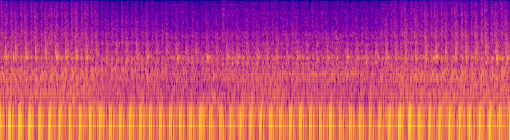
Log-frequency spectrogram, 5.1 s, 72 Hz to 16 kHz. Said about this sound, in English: idling about 1200 with it in drive with a little bit of load on the engine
